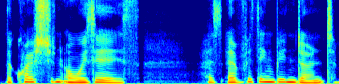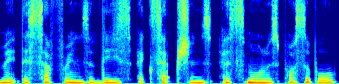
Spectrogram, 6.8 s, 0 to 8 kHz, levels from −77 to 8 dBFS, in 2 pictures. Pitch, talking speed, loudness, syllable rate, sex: 205 Hz, 170 wpm, -17 LUFS, 5.3 syllables/s, female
